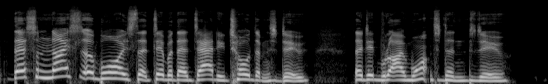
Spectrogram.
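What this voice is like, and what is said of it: Put-on English accent. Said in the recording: “You got to do it with an English accent there in England there. ... Do it with the English accent.”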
